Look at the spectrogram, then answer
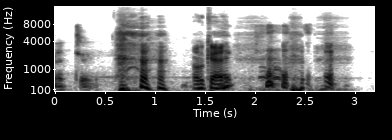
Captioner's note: laughter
